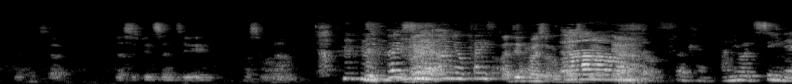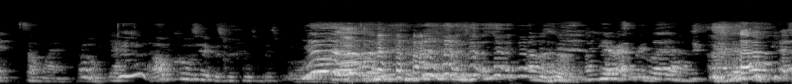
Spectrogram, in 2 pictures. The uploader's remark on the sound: Our first recorded LIVE episode - We recorded at our Cast Iron Windows Poetry Night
